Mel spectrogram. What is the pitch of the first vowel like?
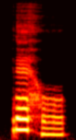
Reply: high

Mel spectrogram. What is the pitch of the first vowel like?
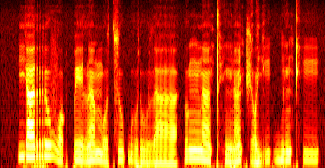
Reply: high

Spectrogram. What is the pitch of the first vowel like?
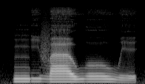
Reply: high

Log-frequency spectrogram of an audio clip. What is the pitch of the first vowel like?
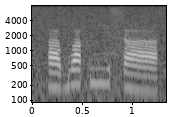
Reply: low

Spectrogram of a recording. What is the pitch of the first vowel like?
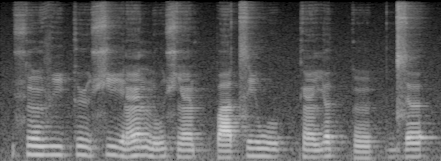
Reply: high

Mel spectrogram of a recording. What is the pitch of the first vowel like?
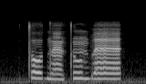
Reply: high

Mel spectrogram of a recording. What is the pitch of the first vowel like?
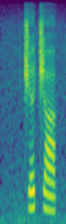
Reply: rising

